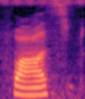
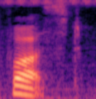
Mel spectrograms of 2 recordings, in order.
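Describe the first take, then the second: No difference in how they are said.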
